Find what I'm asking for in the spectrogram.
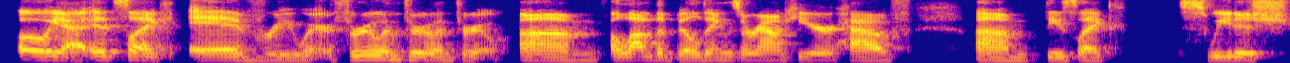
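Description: A woman's fairly low voice, fairly slow and fairly even in intonation, on a very clean recording with a silent background. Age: 30s. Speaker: ski area manager and park builder. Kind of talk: casual chat.

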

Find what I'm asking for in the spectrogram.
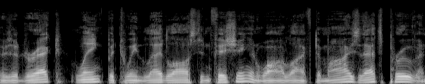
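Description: The tone is dark and mellow, with ordinary pitch variation and an American accent at a moderate pace, hardly pausing. The sound is dry and close with no echo, on a very clean recording with a silent background. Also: man. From Eastern Kansas. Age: 50s. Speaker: lead-free fishing advocate. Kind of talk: interview.

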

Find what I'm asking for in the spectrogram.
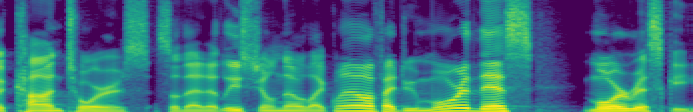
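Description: In a very clean recording with a silent background and a dry, close sound with no echo, a man with an unremarkable speaking voice talks at a fairly quick pace with fairly low pitch. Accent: American. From Baltimore County, Maryland. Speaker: arts nonprofit director and musician. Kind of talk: interview conversation.

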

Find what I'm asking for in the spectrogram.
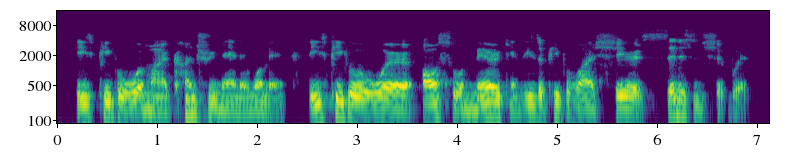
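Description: An ordinary speaking voice moves at a fairly quick pace with ordinary pitch variation. There are hardly any pauses. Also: man, fairly low pitch for a man. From Chicago South Side, US. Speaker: artist. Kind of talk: casual chat.

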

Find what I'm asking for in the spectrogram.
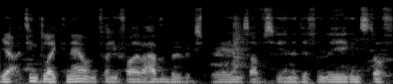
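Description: Against noticeable background noise, a man with an Irish accent speaks at a medium pitch in a flat monotone. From Ireland. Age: 20s. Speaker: professional footballer. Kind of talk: interview.

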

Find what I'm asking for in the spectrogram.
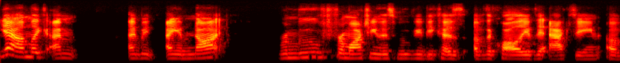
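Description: Moving at a fairly quick pace, a woman speaks in a fairly low pitch with a bright, sharp tone. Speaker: podcast panelist. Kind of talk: casual film discussion.

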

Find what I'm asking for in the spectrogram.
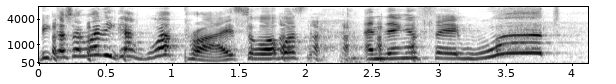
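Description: Noticeable background noise surrounds a woman with an Italian accent. Her high voice swings very widely in pitch. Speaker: food entrepreneur. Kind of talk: interview. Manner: halting.

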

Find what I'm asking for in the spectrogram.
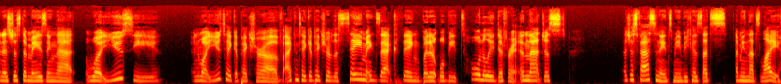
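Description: A woman with an American accent has an ordinary speaking voice at a medium pitch. She talks at a moderate pace with ordinary pitch variation. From Michigan. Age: 20s. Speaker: streamer, photographer and factory worker. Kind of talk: casual chat.

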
